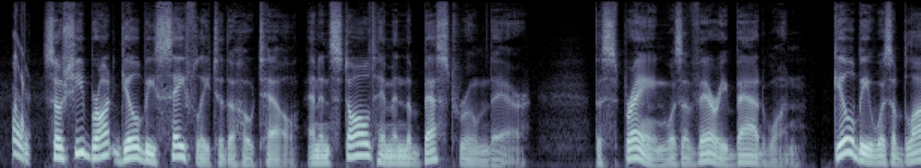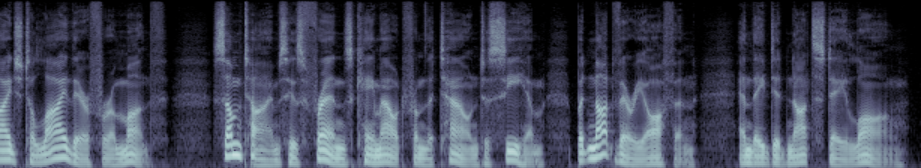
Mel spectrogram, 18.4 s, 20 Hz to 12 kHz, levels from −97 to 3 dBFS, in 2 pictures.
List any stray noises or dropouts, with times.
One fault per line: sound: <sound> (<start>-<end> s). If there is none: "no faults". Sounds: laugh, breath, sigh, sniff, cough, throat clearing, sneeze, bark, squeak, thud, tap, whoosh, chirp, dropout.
sound: chirp (0.1-0.3 s)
